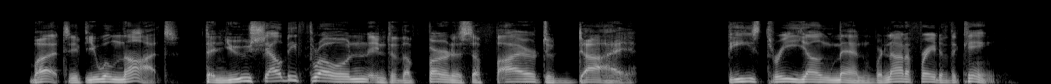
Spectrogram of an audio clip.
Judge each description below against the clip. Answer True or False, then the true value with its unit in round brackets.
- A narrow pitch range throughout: False (4.5 semitones)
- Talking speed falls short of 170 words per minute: True (155 wpm)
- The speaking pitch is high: False (110 Hz)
